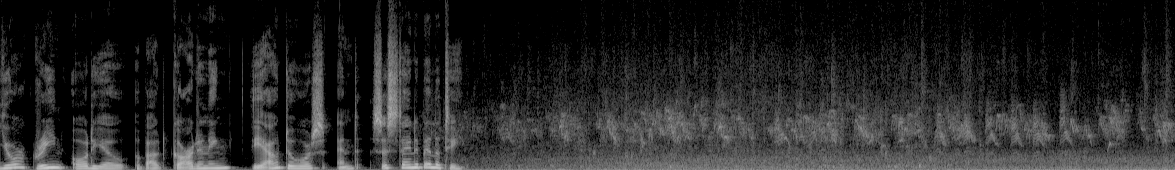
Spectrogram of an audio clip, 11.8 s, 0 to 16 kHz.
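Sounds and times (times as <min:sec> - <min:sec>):
speech: 0:00.0 - 0:04.8
house sparrows chirping: 0:04.3 - 0:11.7
rain falling: 0:04.7 - 0:11.7.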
